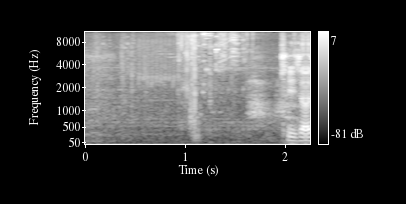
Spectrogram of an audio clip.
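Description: A short click sounds as an item is picked up.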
